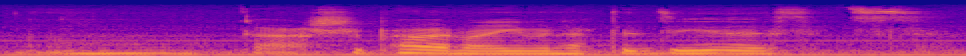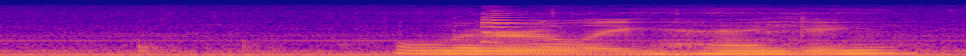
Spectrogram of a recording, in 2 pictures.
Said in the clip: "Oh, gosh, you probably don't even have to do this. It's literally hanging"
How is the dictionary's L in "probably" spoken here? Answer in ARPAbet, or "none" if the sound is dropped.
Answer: none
